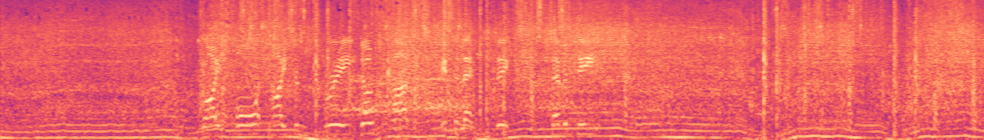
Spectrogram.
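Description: A car engine roars, revving up and dropping sharply with each gear change.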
